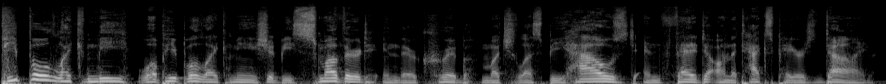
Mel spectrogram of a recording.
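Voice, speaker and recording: In a put-on character voice, a man speaks at a fairly slow pace with very wide pitch swings. The recording is very clean, with a silent background. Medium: audio drama. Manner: weary, bitter.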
